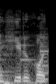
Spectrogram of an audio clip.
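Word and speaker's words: 蛭子: んですけどもこちらヒルコ神社と読みますはいこちらのね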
